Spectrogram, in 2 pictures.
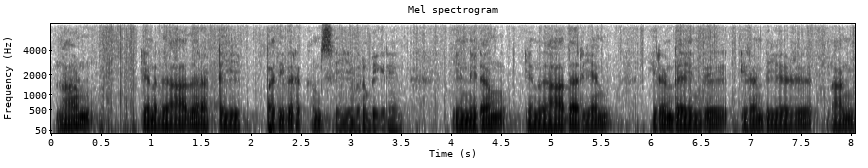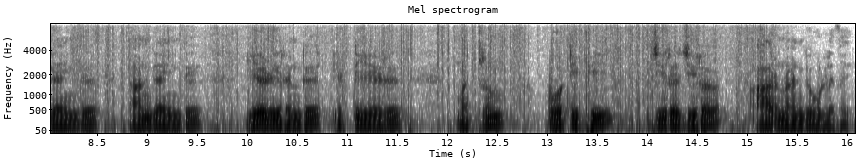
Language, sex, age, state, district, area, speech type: Tamil, male, 30-45, Tamil Nadu, Chengalpattu, rural, read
